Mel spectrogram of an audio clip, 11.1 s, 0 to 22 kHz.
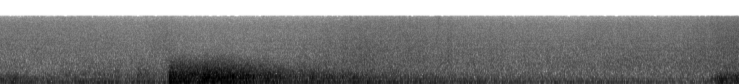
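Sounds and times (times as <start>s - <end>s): steady rain: 0.0s - 11.0s
thunder rumbling: 1.0s - 6.2s.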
